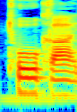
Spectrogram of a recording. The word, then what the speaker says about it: Tok'ra: Interessanterweise wird es hier auch richtig ausgesprochen, nicht wie in der vorherigen Folgen Tok'ra. Jetzt ist es hier Tok'ra wieder. Hoffen wir, es bleibt dabei.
